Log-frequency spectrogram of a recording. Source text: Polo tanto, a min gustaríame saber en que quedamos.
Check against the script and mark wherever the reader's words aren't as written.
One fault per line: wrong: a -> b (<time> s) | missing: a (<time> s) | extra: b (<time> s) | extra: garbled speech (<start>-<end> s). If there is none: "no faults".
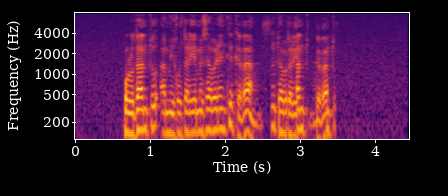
extra: garbled speech (2.6-3.5 s)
